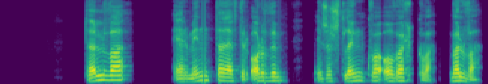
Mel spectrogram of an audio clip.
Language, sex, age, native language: Icelandic, male, 30-39, Icelandic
